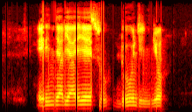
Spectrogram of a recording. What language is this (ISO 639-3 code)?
lug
